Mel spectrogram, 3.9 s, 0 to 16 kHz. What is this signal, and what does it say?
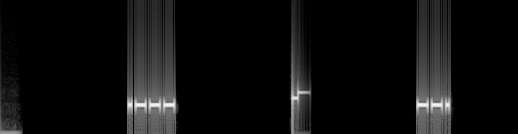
Morse code, heard as a keyed tone, about 44 wpm, 700 Hz. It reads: J G
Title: Single Character (Letter:Number:Punctuation:Prosign) 45wpm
